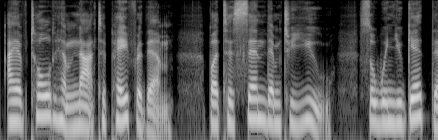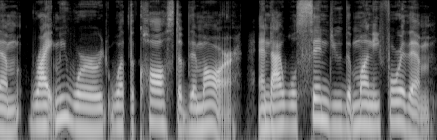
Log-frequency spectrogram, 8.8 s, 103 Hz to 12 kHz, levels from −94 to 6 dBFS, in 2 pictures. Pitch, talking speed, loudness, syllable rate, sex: 175 Hz, 260 wpm, -20 LUFS, 5.3 syllables/s, female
